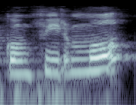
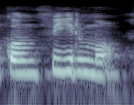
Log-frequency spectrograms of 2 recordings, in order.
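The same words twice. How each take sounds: First: Confirmó stressed con-fir-MÓ; con-fir-MÓ, past-tense stress; stress on last syllable. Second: Confirmo stressed con-FIR-mo; con-FIR-mo, weight on the middle; stress on middle syllable. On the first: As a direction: land on the final ó of confirmó. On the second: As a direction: say confirmo with a light final o. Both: Shown as a demonstration. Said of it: "con acento es en pasado".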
